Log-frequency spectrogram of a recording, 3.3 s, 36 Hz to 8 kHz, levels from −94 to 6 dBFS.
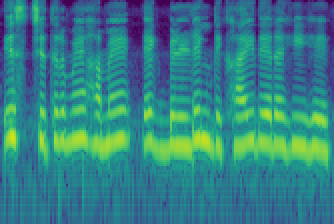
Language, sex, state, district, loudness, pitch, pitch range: Hindi, female, Madhya Pradesh, Bhopal, -14 LUFS, 255 Hz, 240-270 Hz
